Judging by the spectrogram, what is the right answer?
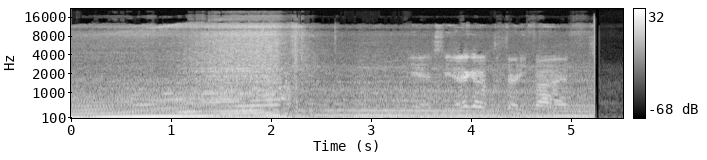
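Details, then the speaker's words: Mitsubishi Evo 9 with Tial MVS 38mm wastegate and Grimmspeed 3-port boost control, warmed up, full-throttle third-gear pull: hard rising note, gear change, another climb; boost over 30-35 psi, above target without hitting boost cut; turbo overboost. "so here's a short little pull here i guess looks like it's still hitting over 35 to me or 30 psi to me but"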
